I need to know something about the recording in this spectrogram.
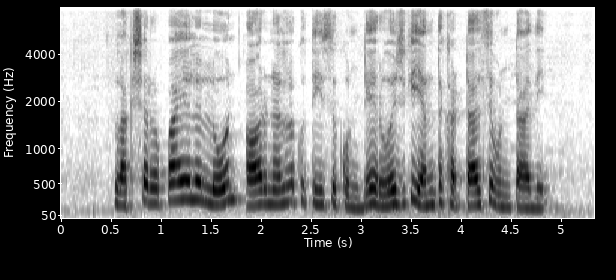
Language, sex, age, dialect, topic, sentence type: Telugu, male, 25-30, Utterandhra, banking, question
